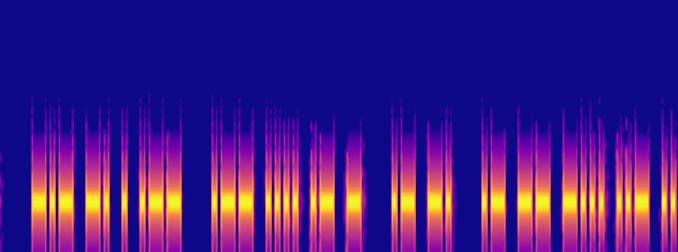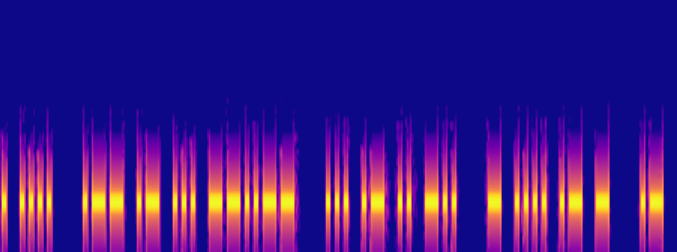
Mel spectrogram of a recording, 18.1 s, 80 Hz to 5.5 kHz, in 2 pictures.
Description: Morse code, heard as a keyed tone, about 20 wpm, 600 Hz. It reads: KNEW WHAT AN AMBUSH WAS, SAID THAT A
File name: winnie-20wpm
